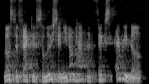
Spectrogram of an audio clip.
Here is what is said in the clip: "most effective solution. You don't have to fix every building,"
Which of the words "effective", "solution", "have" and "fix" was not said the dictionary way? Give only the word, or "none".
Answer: have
